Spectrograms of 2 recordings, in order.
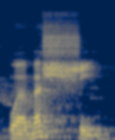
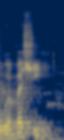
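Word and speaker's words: وَبَشِّرِ: Tasydid yang seperti ini artinya kita harus ada penekanan di huruf yang di atasnya ada tasydid ini. Jadi kita bacanya wabashi. Jadi tidak sekadar wabashi.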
